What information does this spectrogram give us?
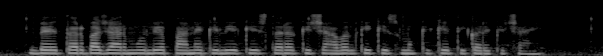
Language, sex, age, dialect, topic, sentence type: Magahi, female, 41-45, Southern, agriculture, question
